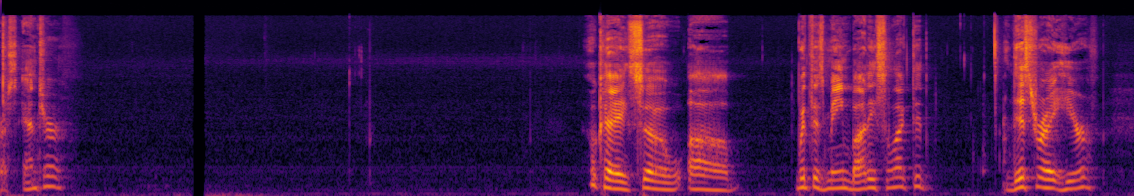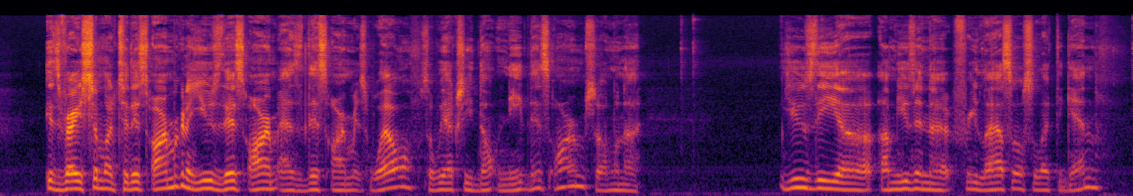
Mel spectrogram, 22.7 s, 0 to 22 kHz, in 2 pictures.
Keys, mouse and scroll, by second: 0.0 Return, 2.0 Pause, 16.7 click, 18.2 click, 19.5 click, 20.6 click, 20.7 click, 21.2 click.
